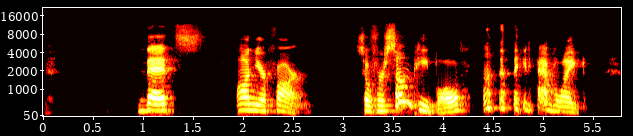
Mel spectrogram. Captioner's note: chuckles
